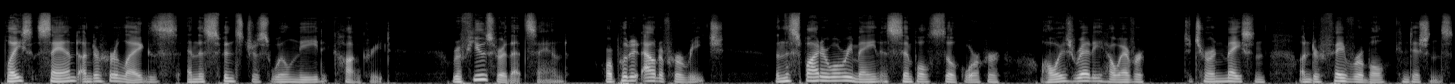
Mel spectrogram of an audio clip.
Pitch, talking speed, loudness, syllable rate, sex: 130 Hz, 165 wpm, -22 LUFS, 5.2 syllables/s, male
